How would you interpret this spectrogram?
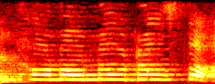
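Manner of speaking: very high hammed-up whine; mock pleading. Melissa begging Benny to continue, mock pleading. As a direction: imitate her begging, pitch way up.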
